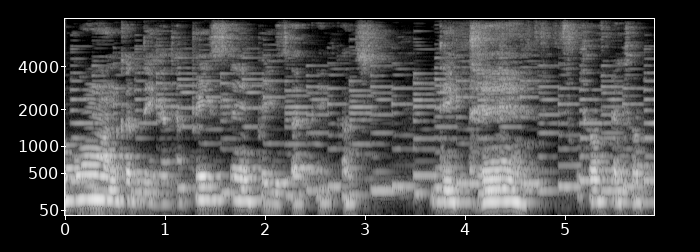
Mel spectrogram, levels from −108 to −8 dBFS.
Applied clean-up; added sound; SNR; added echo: classical method WPE with log-MMSE.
